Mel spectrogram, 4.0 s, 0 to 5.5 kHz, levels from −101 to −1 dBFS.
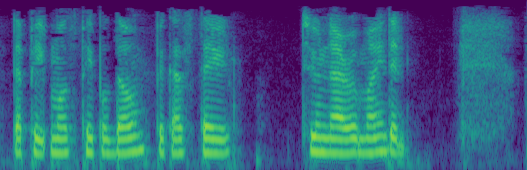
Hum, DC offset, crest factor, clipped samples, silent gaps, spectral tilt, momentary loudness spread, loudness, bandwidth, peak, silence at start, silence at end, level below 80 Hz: none; under 0.1%; 18 dB; under 0.1%; none; -9.5 dB/octave; 20 LU; -25 LUFS; 5 kHz; -8 dBFS; 0.1 s; 0.15 s; -58 dBFS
